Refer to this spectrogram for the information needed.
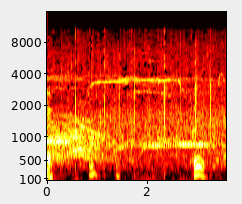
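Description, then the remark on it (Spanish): An audience applauds steadily, dense clapping throughout, with a few scattered voices and calls rising briefly above it. “Usted, ustedes le aplauden porque la conocen ahora.”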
